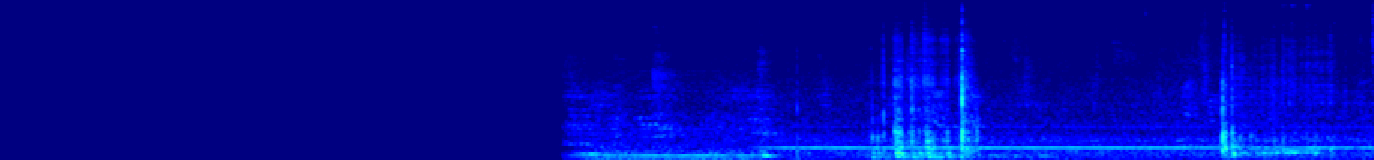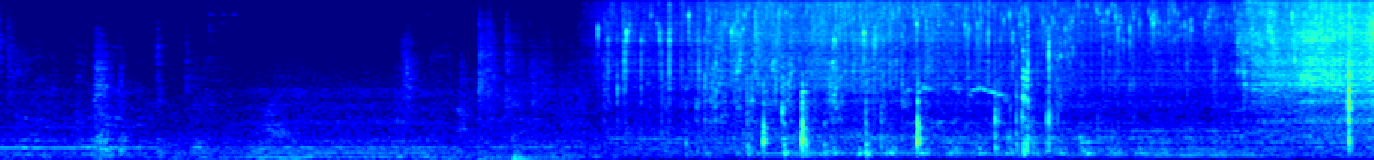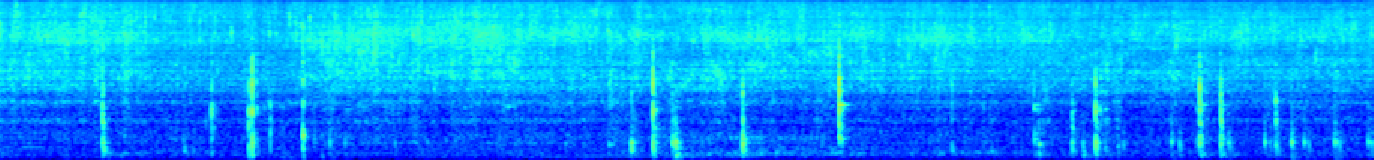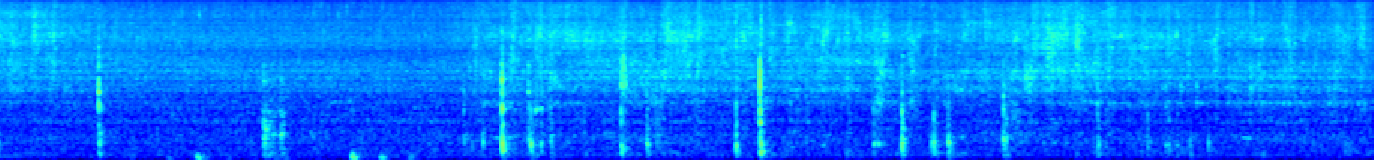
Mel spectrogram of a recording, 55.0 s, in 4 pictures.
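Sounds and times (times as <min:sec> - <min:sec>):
chicken sizzling: 0:19.6 - 0:54.9
garlic frying in oil: 0:19.6 - 0:54.9
spatula scraping and tapping pan: 0:20.7 - 0:24.5, 0:28.4 - 0:31.3, 0:32.6 - 0:41.4, 0:45.8 - 0:53.5.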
